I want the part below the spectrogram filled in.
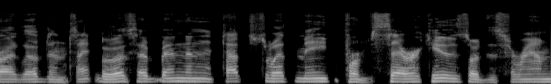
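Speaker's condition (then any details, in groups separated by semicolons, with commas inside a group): Parkinson's disease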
